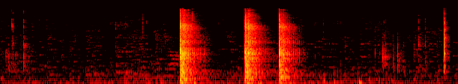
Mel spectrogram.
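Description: Three sharp taps of a small metal hex key against a plastic Syncros direct-mount fender and its mounting bolts while the fender is fitted to a bike fork. The second and third taps come about half a second apart.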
